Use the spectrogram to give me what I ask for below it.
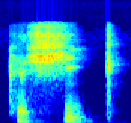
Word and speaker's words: Kashyyyk: Chewbacca is a Wookiee from the planet Kashyyyk, but Chewbacca lives on the planet Andor. Now think about that. – Hold on. – That does not make sense. – The nerd is coming out here. It's Kashyyyk.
